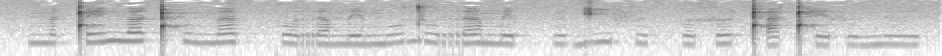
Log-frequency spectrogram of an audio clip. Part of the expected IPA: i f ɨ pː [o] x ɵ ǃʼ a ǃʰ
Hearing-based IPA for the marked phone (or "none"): ɵ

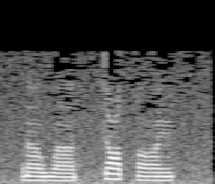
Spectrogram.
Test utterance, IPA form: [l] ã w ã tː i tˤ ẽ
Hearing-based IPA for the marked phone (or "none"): ɾ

